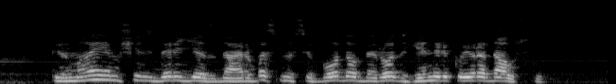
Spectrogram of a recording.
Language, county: Lithuanian, Vilnius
